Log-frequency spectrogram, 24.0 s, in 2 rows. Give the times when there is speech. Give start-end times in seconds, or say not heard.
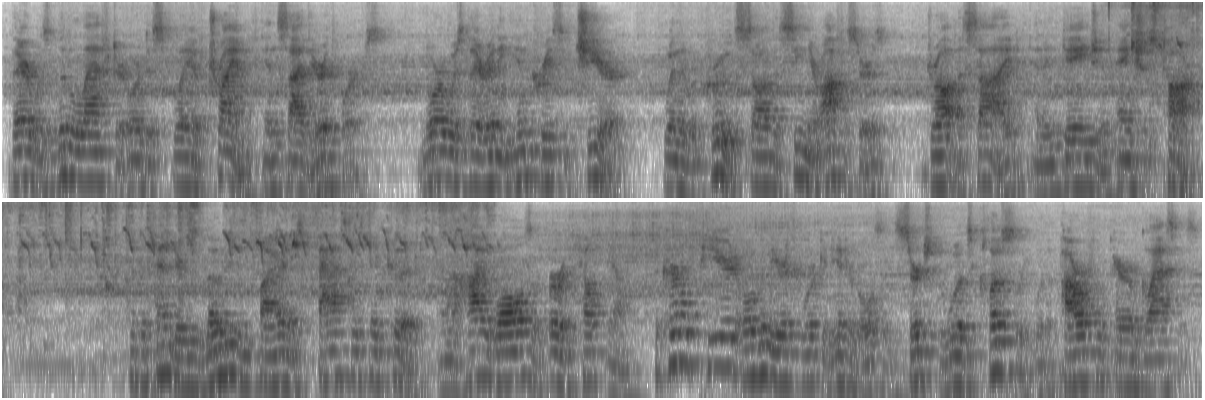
0.1-11.9, 13.2-23.9.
